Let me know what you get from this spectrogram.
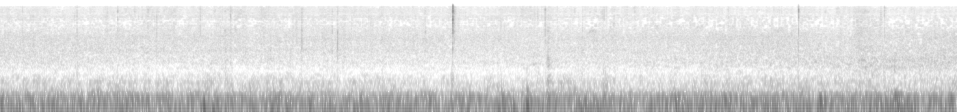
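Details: Crackling firewood with scattered sharp snaps over a steady low rumble; no animal voice stands out.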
